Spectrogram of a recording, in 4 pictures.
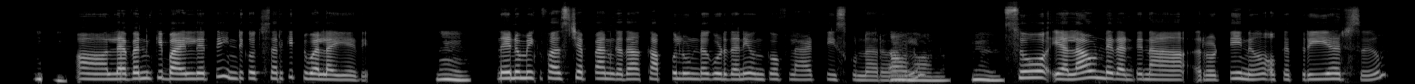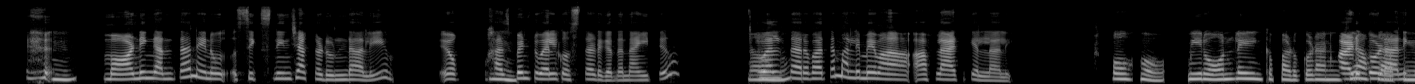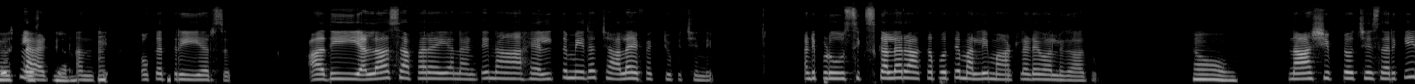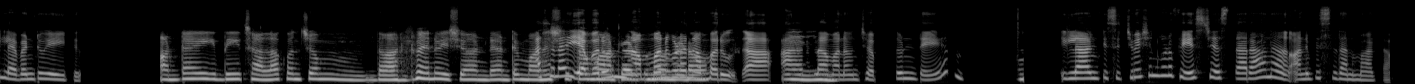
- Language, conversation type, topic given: Telugu, podcast, చేయలేని పనిని మర్యాదగా ఎలా నిరాకరించాలి?
- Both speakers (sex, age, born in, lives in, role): female, 30-34, India, India, guest; female, 30-34, India, India, host
- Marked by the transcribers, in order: in English: "లెవెన్‌కి"; in English: "ట్వెల్వ్"; in English: "ఫస్ట్"; in English: "కపుల్"; in English: "ఫ్లాట్"; in English: "సో"; in English: "త్రీ ఇయర్స్, మార్నింగ్"; giggle; in English: "సిక్స్"; in English: "హస్బాండ్"; in English: "ట్వెల్వ్"; lip smack; other background noise; in English: "ఓన్లీ"; in English: "ఫ్లాట్‌ని యూజ్"; in English: "ఫ్లాట్"; in English: "త్రీ ఇయర్స్"; in English: "సఫర్"; in English: "హెల్త్"; in English: "ఎఫెక్ట్"; lip smack; in English: "సిక్స్"; in English: "షిఫ్ట్"; in English: "ఎలెవెన్ టు ఎయిట్"; in English: "సిట్యుయేషన్"; in English: "ఫేస్"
